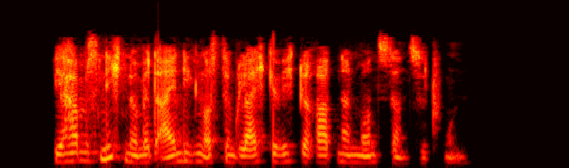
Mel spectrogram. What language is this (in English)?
German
